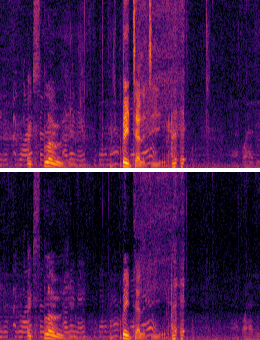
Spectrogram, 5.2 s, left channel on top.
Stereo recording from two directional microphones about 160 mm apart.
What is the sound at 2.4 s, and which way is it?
Speech, 20° left (ahead or behind).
